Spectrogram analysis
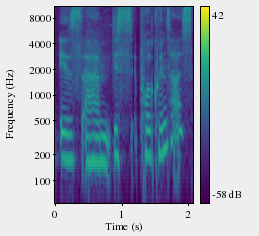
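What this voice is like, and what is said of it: Put-on Austrian accent. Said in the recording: “this man's voice in an Austrian accent ... I'm trying to do the accent now”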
